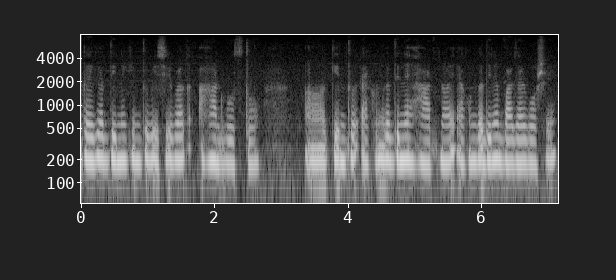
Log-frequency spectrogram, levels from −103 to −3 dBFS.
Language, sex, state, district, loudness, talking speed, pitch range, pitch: Bengali, female, West Bengal, North 24 Parganas, -31 LUFS, 125 wpm, 180-195 Hz, 190 Hz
